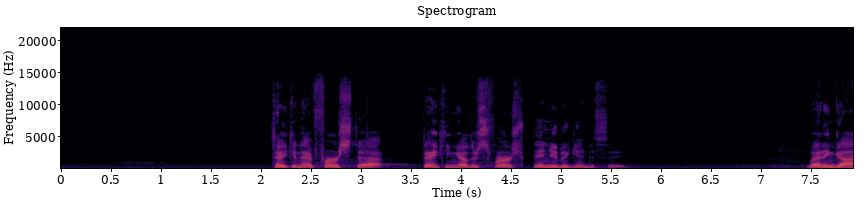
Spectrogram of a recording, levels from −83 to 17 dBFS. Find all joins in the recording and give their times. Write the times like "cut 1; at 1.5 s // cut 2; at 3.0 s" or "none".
cut 1; at 4.6 s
